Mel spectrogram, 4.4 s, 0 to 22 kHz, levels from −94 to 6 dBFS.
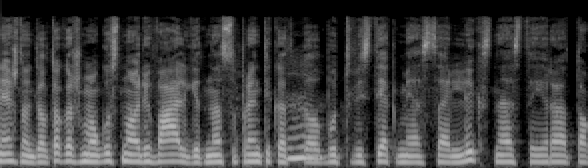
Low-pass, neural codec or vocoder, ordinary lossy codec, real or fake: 14.4 kHz; none; MP3, 96 kbps; real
